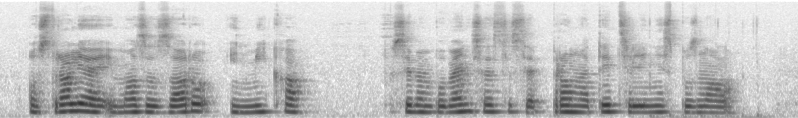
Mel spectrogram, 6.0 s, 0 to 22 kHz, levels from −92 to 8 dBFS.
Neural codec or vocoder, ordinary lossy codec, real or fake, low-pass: none; none; real; none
